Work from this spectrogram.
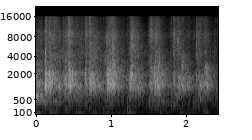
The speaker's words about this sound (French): Une bonne main d'applaudissement, s'il vous plaît!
